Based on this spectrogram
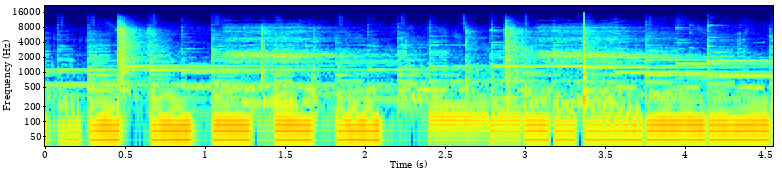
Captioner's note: basketball buzzer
